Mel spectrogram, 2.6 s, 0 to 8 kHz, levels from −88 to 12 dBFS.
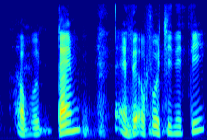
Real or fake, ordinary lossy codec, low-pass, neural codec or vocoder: real; none; 7.2 kHz; none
